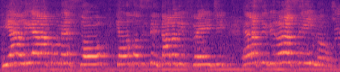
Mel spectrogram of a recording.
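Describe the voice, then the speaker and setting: A church member with a very high voice delivers a fervent testimony, holding back tears while calling out praise. Her intonation stays fairly even and her pace moderate. She is recorded from afar in a very echoey hall with a faint room hum underneath.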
